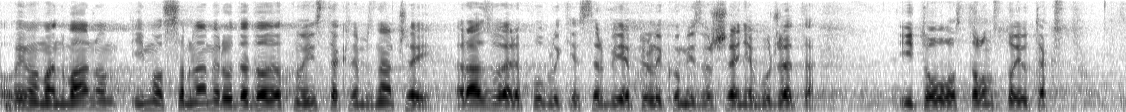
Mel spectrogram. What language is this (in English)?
Serbian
